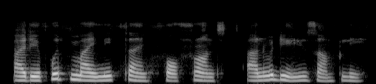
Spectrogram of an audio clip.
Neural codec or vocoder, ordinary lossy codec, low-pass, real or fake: codec, 16 kHz, 0.8 kbps, ZipCodec; none; none; fake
